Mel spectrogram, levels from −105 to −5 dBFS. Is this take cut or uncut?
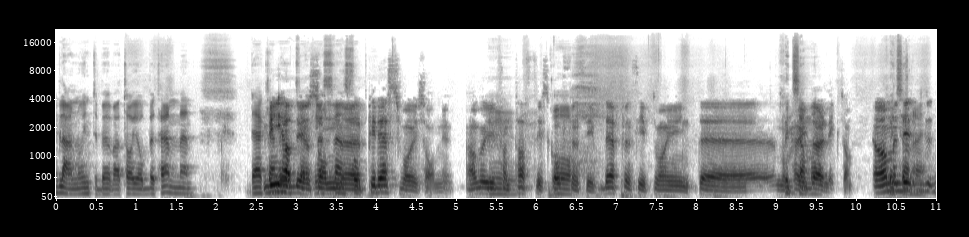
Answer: cut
